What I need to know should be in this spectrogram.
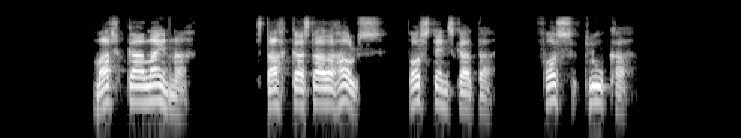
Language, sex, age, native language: Icelandic, male, 40-49, Icelandic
